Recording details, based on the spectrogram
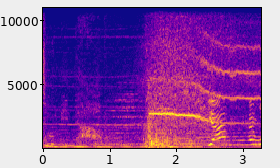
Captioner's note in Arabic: صراخ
